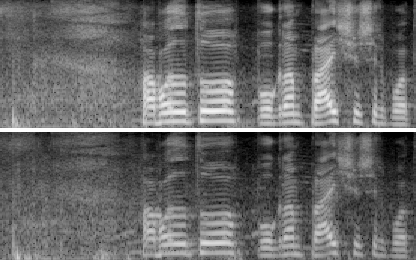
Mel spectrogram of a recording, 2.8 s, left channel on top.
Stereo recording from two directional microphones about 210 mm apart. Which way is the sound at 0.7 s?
30° left (ahead or behind).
